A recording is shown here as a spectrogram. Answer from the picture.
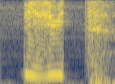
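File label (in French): "dix-huit", French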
